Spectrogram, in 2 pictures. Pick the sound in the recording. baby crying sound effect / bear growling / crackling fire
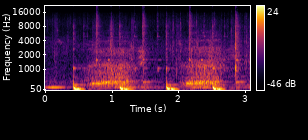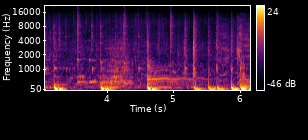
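bear growling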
